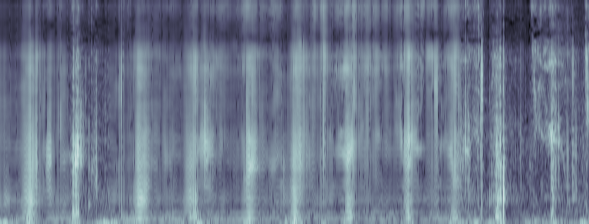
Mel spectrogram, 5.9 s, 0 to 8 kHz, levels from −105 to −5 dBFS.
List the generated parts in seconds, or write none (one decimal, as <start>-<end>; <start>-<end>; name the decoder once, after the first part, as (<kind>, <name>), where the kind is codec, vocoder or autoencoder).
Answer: 0.0-0.7 (vocoder, BigVGAN v2); 1.1-4.6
